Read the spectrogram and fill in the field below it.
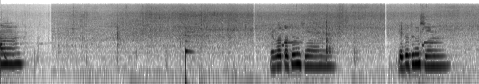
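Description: Meat sizzles loudly on a hot grill.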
